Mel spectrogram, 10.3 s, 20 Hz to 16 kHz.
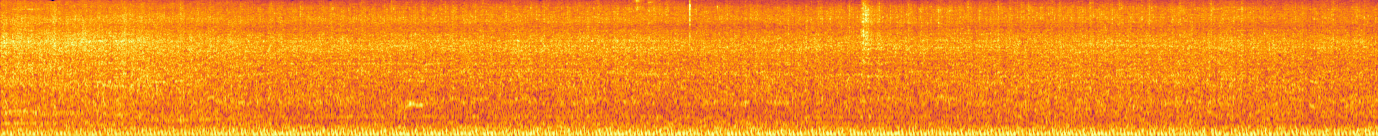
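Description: Honda CBR1100XX Super Blackbird's inline-four engine idling steadily.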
